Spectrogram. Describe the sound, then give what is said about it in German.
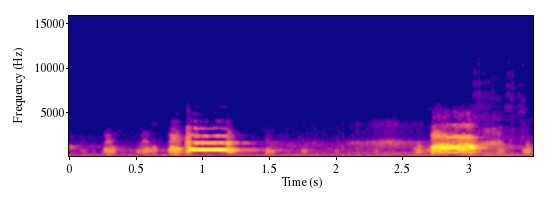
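Small chickens clucking and squawking, with a few short clucks and two longer, drawn-out calls standing out clearly over a quiet background. “Du, deine kleinen Hühner rücken ab.”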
